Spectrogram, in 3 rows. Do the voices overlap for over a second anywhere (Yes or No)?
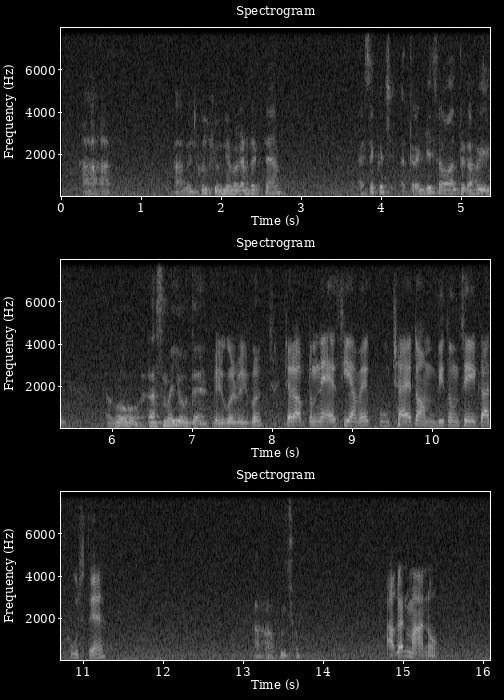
No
